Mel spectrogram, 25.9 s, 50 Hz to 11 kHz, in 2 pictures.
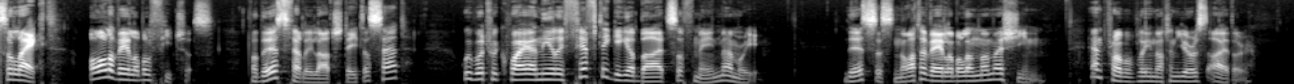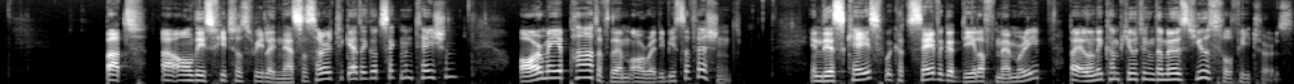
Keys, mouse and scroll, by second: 0.0 click, 0.9 click, 1.6 click, 2.3 click, 3.5 click, 8.3 click, 13.6 click.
